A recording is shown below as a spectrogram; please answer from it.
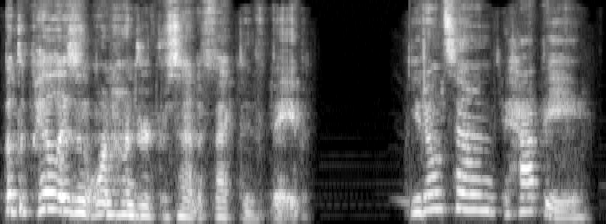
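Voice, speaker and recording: A deep, darkish female voice swings widely in pitch at a normal pace, faint music behind it. She's a woman in her twenties voicing a hurt, pleading pregnant girlfriend in a scripted relationship drama, full of emotion and reproach.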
